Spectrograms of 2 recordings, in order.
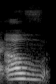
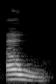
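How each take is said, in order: First: The syllable ends in a buzzing v sound. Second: The syllable ends in a rounded vowel glide. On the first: The speaker calls it wrong. "ये अव नहीं है" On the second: The speaker calls it right. "ये बन गया औ"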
